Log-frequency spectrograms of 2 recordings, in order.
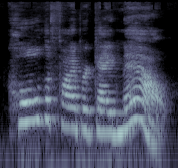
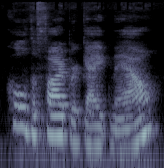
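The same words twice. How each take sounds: First: It is said in an urgent, forceful tone. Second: It is said in a calm, plain tone. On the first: The situation is urgent. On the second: The situation is not urgent.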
